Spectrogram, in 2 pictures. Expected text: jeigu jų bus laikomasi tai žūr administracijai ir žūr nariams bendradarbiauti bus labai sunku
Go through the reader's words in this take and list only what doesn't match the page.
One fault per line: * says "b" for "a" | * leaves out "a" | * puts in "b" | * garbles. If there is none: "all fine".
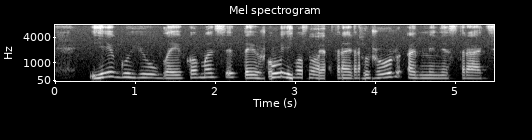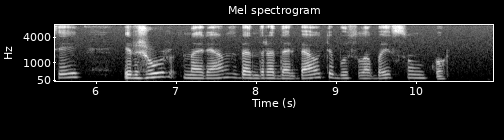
* leaves out "bus"
* garbles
